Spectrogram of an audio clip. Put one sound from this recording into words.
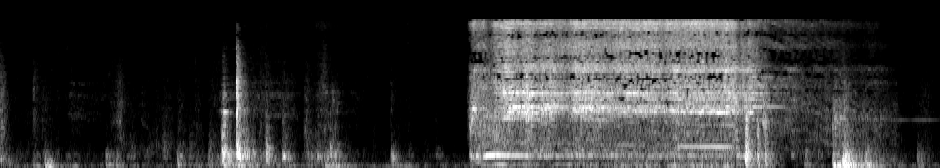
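Tools and wood knock and clatter on a hard floor.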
